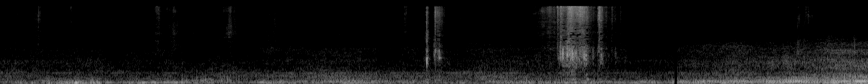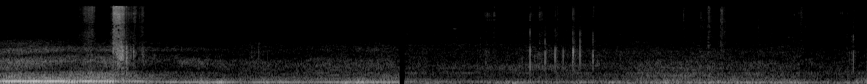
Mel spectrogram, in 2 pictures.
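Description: Dry mesquite pods rustling and crackling as they are handled, dropped into a plastic bucket and picked from the tree, with sharp crackles about six and ten seconds in. A low engine hum swells in the middle and cuts off suddenly about two-thirds of the way through.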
